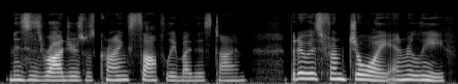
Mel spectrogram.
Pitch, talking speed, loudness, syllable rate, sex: 200 Hz, 195 wpm, -19 LUFS, 4.5 syllables/s, female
